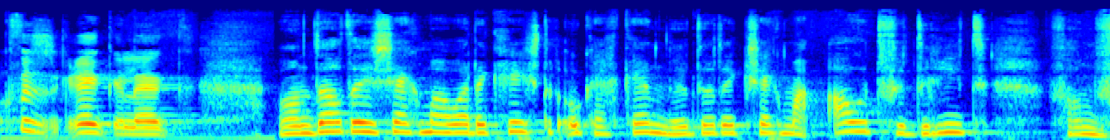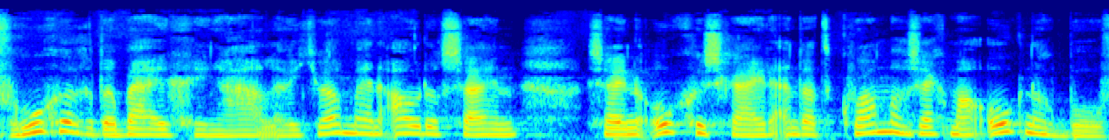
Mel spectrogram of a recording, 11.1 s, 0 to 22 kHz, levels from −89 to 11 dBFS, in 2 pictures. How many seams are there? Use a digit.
1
